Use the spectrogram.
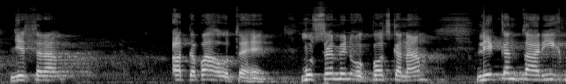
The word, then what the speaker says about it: مسلم بن عقبہ: بیعت توڑ دی، مختصر یہ۔ چنانچہ یزید نے مسلم بن عقبہ، میں نام صحیح آپ کو بتانے کے لیے اس کی سپیلنگ بھیجے، میم سین لام اور میم کیا بنتا ہے؟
